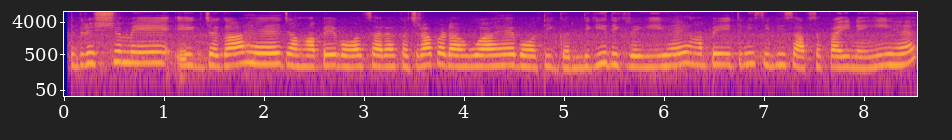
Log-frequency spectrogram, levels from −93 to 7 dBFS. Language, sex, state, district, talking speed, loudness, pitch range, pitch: Hindi, female, Uttar Pradesh, Etah, 190 wpm, -15 LUFS, 235-265 Hz, 250 Hz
